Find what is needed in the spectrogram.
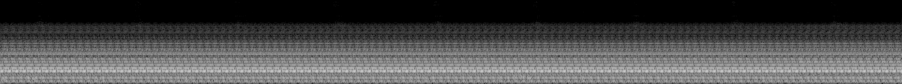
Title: MRI Sound Live Recording from Inside MRI Room During Scanning | #insideMRIroom #MRISoundlive #mri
